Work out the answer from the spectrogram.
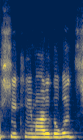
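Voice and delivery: plain reading voice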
